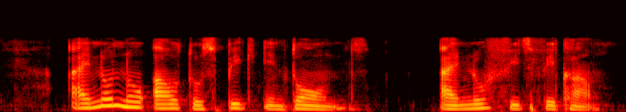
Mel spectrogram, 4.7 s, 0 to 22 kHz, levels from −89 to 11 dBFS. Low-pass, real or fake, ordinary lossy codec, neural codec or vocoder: 5.4 kHz; fake; none; codec, 16 kHz, 4.8 kbps, FACodec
